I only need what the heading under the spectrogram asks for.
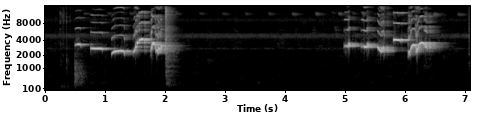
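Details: Oriental magpie-robin (kacer) song aimed at a rival: two loud phrases of sliding whistles with harmonics, a few sharp clicks near the start, separated by a silent gap of about two and a half seconds.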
